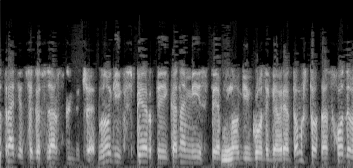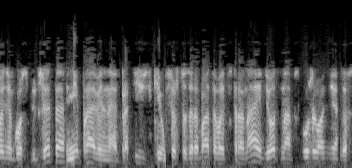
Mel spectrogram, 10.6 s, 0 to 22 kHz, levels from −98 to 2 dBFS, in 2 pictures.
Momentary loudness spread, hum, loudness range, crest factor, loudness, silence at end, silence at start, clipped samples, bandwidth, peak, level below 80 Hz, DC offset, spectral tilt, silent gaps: 3 LU; none; 1 LU; 16 dB; -20 LUFS; 0 s; 0 s; under 0.1%; 10 kHz; -6 dBFS; -60 dBFS; under 0.1%; -4.5 dB/octave; none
